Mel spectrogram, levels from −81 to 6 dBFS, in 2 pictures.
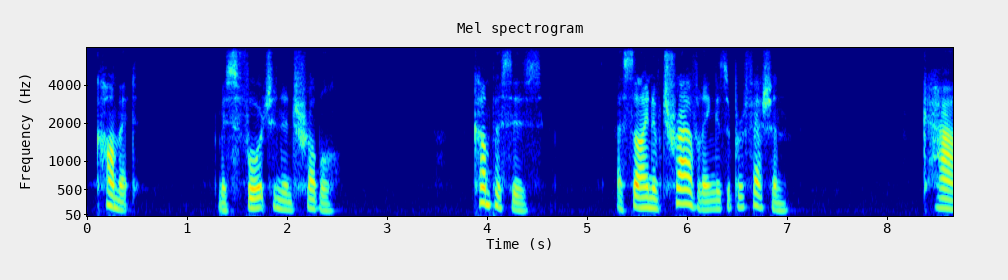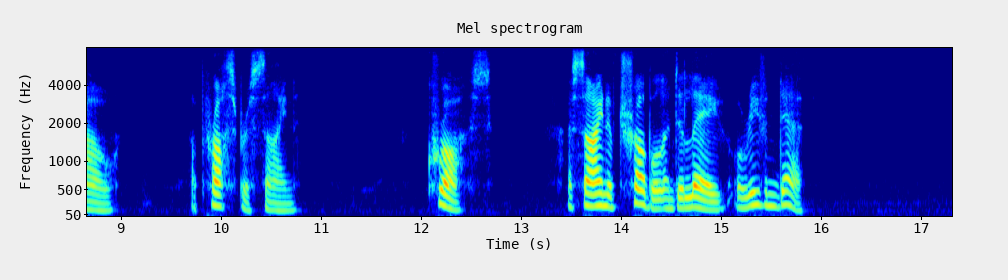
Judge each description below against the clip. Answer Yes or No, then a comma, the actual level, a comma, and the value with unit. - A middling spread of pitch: No, wide, 6.3 semitones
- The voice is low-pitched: No, medium, 170 Hz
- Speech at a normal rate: No, slow, 90 wpm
